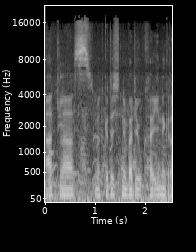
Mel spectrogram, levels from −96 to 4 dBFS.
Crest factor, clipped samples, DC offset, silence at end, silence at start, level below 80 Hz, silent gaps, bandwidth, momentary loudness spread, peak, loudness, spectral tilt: 16 dB; under 0.1%; 0.3%; 0 s; 0 s; -36 dBFS; none; 18 kHz; 6 LU; -6 dBFS; -22 LUFS; -4.5 dB/octave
